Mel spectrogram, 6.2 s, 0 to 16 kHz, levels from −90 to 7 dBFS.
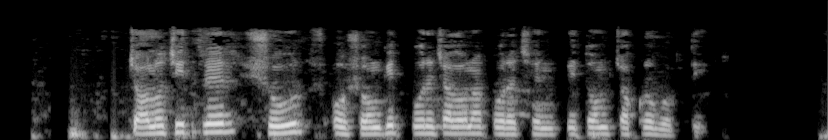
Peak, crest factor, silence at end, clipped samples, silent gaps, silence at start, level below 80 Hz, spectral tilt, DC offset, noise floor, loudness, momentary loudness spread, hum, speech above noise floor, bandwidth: -2 dBFS; 16 dB; 0 s; under 0.1%; 0.39-0.50 s, 5.37-5.41 s, 5.47-6.13 s; 0.25 s; -50 dBFS; -6.5 dB/octave; under 0.1%; under -90 dBFS; -15 LUFS; 16 LU; none; over 75 dB; 7.4 kHz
